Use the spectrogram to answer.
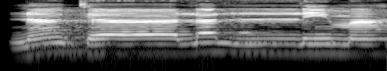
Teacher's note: Kita masukkan tanwinnya ke lam sehingga cara bacanya nakal ya. Dari nakal ini langsung saja ke lamnya tanpa ada dengungan.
